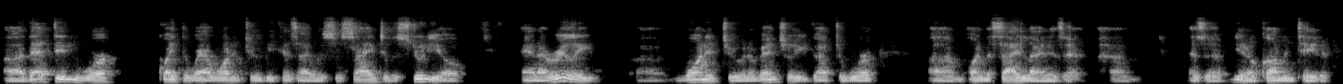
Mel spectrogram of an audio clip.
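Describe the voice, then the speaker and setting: An older man, a former basketball coach, telling stories from his career in an unhurried interview, full of "you know" and restarts. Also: low voice, fairly even intonation, darkish tone, rough recording. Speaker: former college basketball head coach, guest. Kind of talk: reflective interview storytelling.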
